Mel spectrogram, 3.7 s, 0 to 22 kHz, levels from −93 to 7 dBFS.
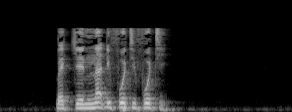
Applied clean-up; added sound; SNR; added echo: none; none; none; none.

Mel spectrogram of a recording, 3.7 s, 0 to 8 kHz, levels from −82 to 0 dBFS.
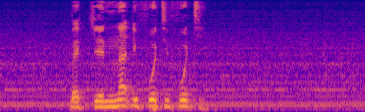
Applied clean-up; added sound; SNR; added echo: none; Engine; 12 dB; none.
